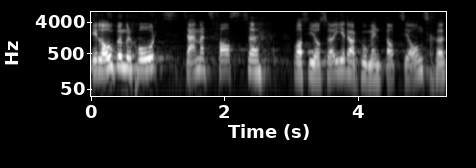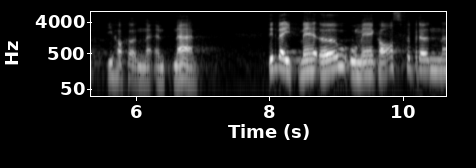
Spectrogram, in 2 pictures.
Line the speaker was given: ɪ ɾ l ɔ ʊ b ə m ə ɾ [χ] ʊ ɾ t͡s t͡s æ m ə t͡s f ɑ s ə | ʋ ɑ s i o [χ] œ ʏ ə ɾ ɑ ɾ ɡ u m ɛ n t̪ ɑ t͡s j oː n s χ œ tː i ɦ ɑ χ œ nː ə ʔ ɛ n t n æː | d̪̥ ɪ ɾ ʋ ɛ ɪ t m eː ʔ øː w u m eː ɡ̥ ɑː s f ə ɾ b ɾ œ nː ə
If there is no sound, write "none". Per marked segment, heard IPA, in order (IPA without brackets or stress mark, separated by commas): χ, s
